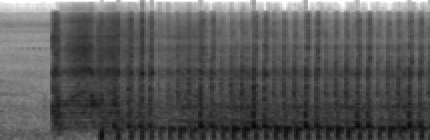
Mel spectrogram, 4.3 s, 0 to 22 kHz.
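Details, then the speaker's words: 1983 Case 446 tractor repowered with a Lombardini 6LD435 mechanical diesel (no glow plugs or block heater), run briefly earlier, about 53°F, still cold and smoking slightly. Catches within half a second into even clatter: normal cold start. "Engine still is cold. It's smoking a little bit. Smoke clears up when it's warm."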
